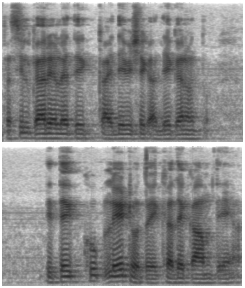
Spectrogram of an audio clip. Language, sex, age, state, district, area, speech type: Marathi, male, 45-60, Maharashtra, Raigad, rural, spontaneous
